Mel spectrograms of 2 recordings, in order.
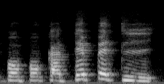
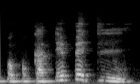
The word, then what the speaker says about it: Popocatépetl: La TL, ¿saben cómo se pronuncia la TL? Entonces, vean ustedes cómo los, ¿cómo se llama la gente que sale en televisión hablando? Los locutores. Los locutores cuando dicen, el Popocatépetl hizo erupción, el Popocatépetl.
